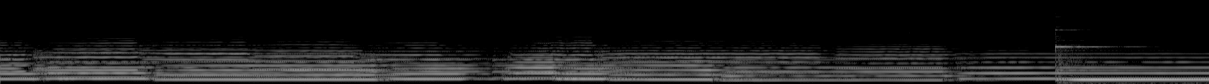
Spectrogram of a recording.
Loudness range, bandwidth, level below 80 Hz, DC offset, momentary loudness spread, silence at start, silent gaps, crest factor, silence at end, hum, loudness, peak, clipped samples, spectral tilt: 6 LU; 5.4 kHz; -72 dBFS; under 0.1%; 12 LU; 0 s; none; 14 dB; 0 s; none; -34 LUFS; -20 dBFS; under 0.1%; -9 dB/octave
